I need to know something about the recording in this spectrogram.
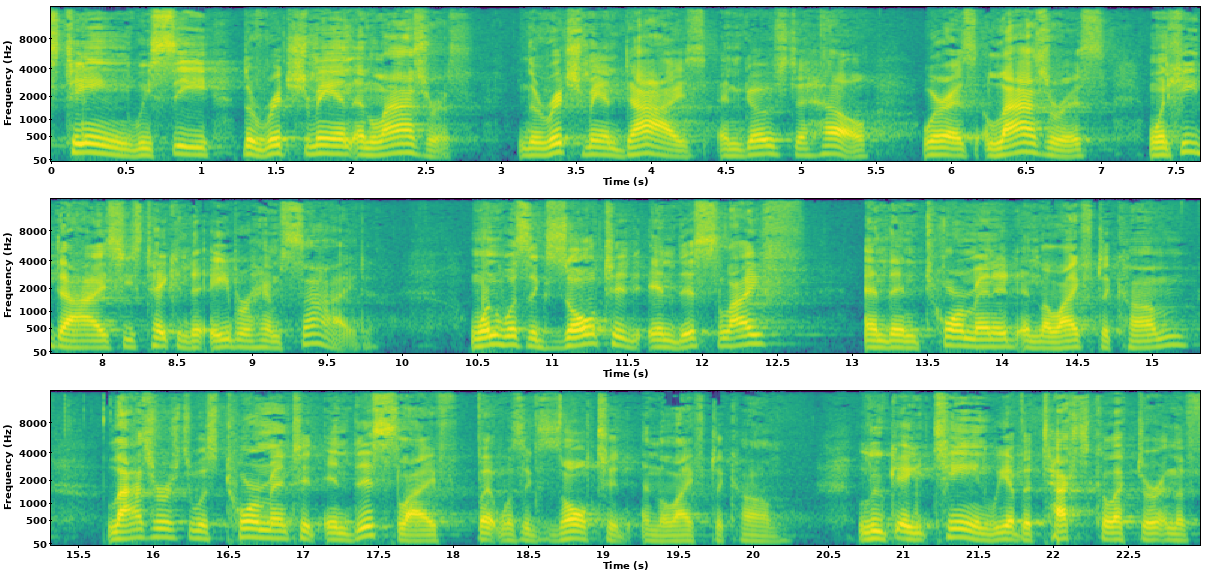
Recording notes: Faith Baptist Church in Hamilton, NJ.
